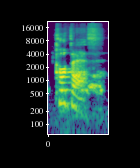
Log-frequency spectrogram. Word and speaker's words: Kirchhoff: Kirchhoff. So I know it's got CHH, but pretend like it's KIRK. I would have said Kirchhoff, and I probably will at the end of the broadcast too.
